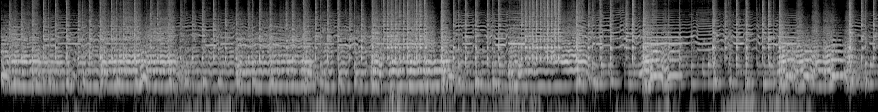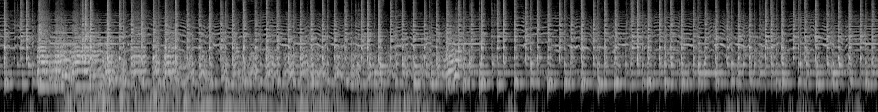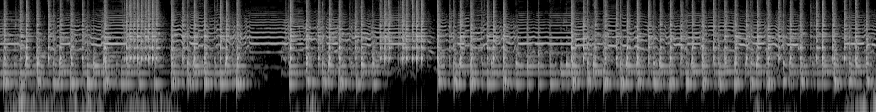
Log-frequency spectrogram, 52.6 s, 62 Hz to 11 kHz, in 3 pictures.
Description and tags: Zoom h1.
September 2019.
Tashkent (Uzbekistan).
National traditional music.
Kazakhstan, asia, Tashkent, music, Iran, Tajikistan, surnai, Kernei, ethnic, trumpet, Middle, Uzbekistan, national, Karnay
